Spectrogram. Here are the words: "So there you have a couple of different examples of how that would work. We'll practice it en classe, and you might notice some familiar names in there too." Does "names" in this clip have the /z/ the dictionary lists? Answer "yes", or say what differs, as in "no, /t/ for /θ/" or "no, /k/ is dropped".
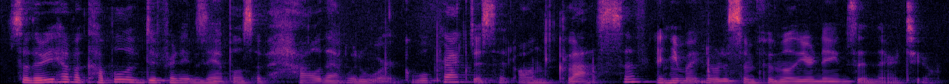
yes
